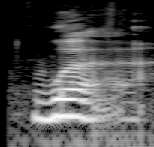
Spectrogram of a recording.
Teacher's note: Were is one of those small words that we can say very quickly and it ends up sounding like W. W and the schwa sound.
